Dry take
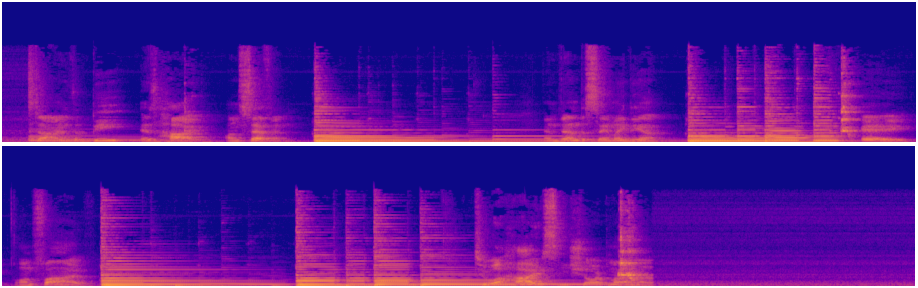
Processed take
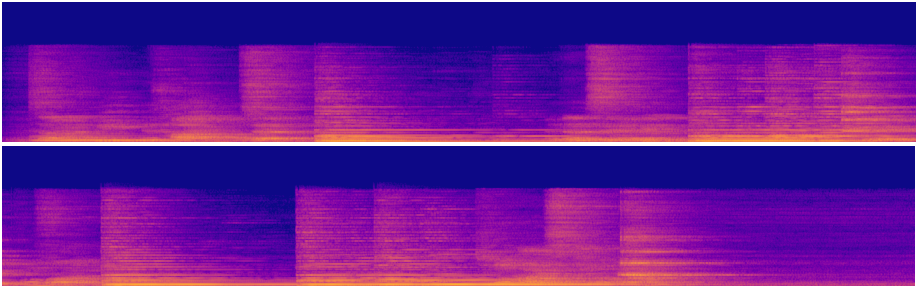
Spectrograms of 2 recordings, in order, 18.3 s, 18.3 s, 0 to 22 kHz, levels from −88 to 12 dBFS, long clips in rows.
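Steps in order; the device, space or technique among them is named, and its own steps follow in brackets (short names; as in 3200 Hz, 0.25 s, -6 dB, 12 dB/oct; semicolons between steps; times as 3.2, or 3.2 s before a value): tunnel (flutter echo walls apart 5.7 m, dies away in 0.49 s; reverb RT60 2.3 s, pre-delay 36 ms, DRR -8.5 dB); gain -7 dB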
